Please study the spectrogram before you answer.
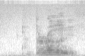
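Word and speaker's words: Brün: Yes, it's spelled B-R-U with the 2 dots N. Brun. Is that how the U with that is accent like is an ooh.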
